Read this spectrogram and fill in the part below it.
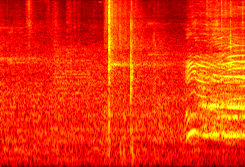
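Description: A racket smashes a shuttlecock with a sharp crack.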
